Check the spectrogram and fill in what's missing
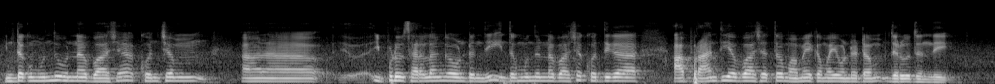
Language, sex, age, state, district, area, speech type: Telugu, male, 30-45, Telangana, Hyderabad, urban, spontaneous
